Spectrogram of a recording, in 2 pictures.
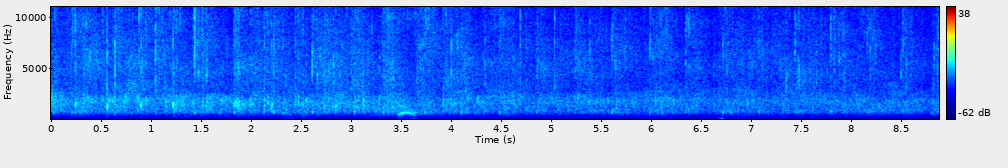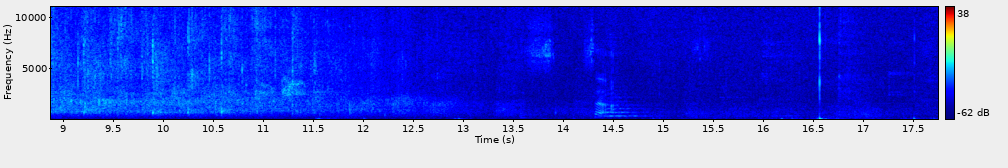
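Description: An audience at a World Chefs Day event applauds for a long stretch, with dense clapping that gradually thins out and fades, followed by a few quiet spoken words and scattered small clicks.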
